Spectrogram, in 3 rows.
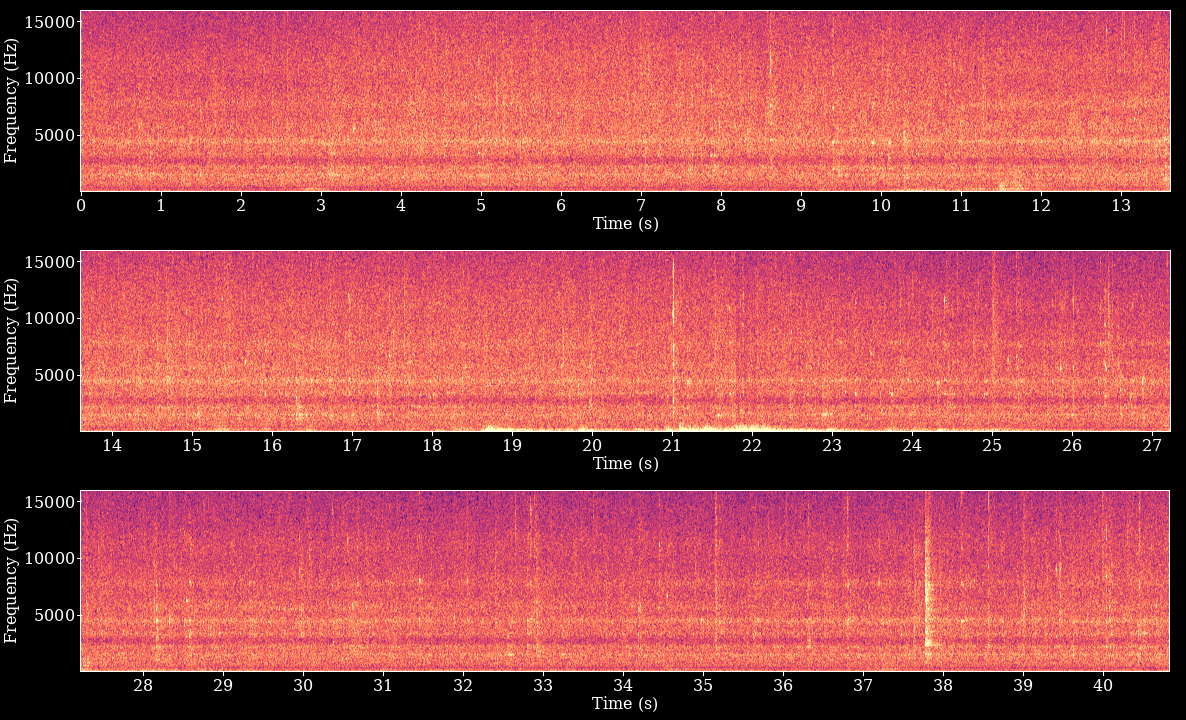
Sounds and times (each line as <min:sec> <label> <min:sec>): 0:18.0 thunders 0:28.8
